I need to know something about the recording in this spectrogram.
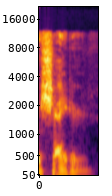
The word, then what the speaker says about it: Scheider: to pay my credit schneider is that how you say it roy scheider yeah yeah so in roy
